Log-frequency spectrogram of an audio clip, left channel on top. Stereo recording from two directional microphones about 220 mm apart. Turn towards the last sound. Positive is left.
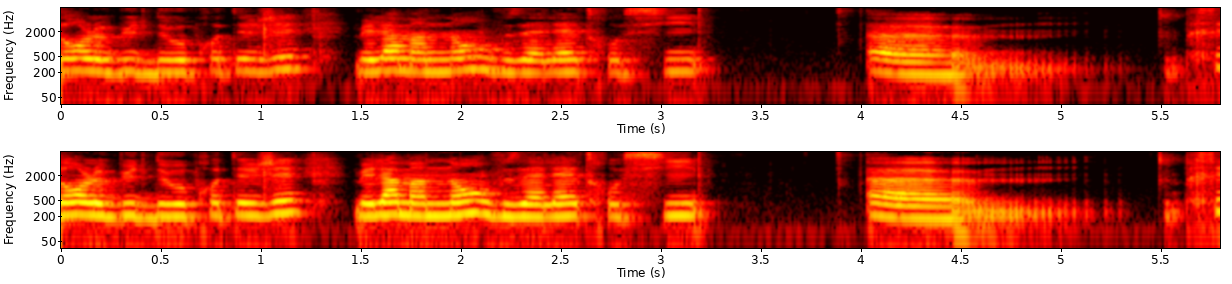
turn(degrees=-50)  # may be behind; listen again after turning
